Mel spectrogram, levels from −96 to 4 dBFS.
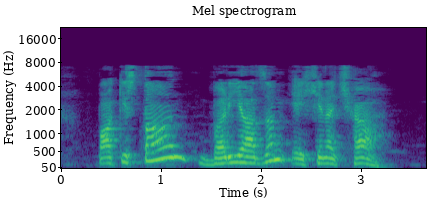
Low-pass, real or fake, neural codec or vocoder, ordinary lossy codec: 7.2 kHz; real; none; AAC, 32 kbps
